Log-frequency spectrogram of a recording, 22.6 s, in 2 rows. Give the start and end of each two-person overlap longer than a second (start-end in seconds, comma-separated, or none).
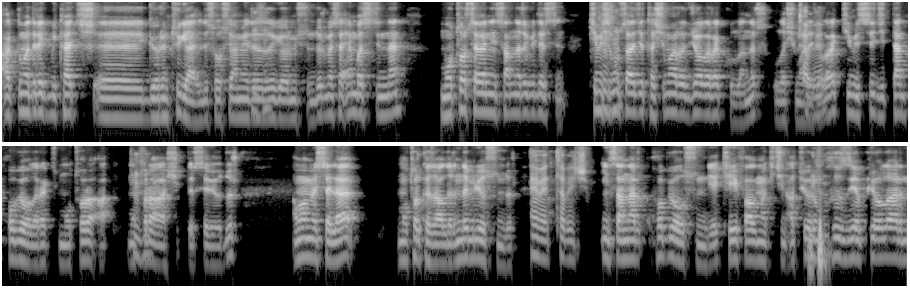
none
